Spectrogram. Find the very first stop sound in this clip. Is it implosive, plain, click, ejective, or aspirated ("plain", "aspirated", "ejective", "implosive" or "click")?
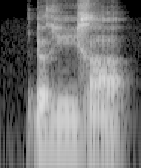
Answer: implosive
